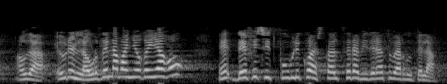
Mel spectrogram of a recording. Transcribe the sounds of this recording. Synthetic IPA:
awðae̞wɾe̞nlawɾðe̞naβajɲo̞ɣ̞e̞jaɣ̞o̞ | ed̪e̞fisit̪puβliko̞aest̪alt͡se̞ɾaβið̞e̞ɾat̪uβe̞aɾðut̪e̞la

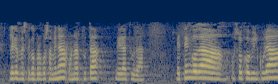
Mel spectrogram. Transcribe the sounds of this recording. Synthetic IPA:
le̞ɣ̞e̞zβe̞st̪e̞ko̞pɾo̞po̞same̞naʔonaɾt̪ut̪a | ɣe̞ɾat̪uða | e̞t̪e̞ŋɡo̞ð̞ao̞so̞ko̞βilkuɾa

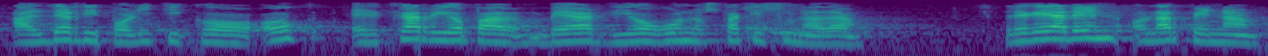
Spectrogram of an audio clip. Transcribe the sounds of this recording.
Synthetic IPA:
ald̪e̞ɾðipo̞lit̪iko̞ːke̞lkario̞paβe̞aɾðio̞ɣ̞uno̞spakisunað̞a | le̞ɣ̞e̞aɾe̞no̞naɾpe̞na

